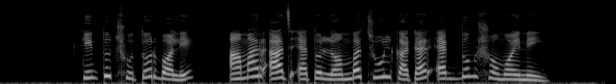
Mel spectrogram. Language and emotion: Bengali, neutral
